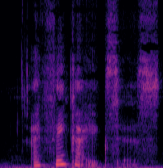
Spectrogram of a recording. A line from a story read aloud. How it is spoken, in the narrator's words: he said wearily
